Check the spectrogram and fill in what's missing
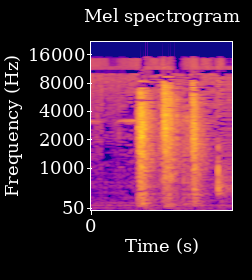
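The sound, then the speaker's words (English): A door being opened: three short scraping, clattering bursts in quick succession and a faint click at the end, fairly quiet and with no voices. “Sailor, get decent and open the door.”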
